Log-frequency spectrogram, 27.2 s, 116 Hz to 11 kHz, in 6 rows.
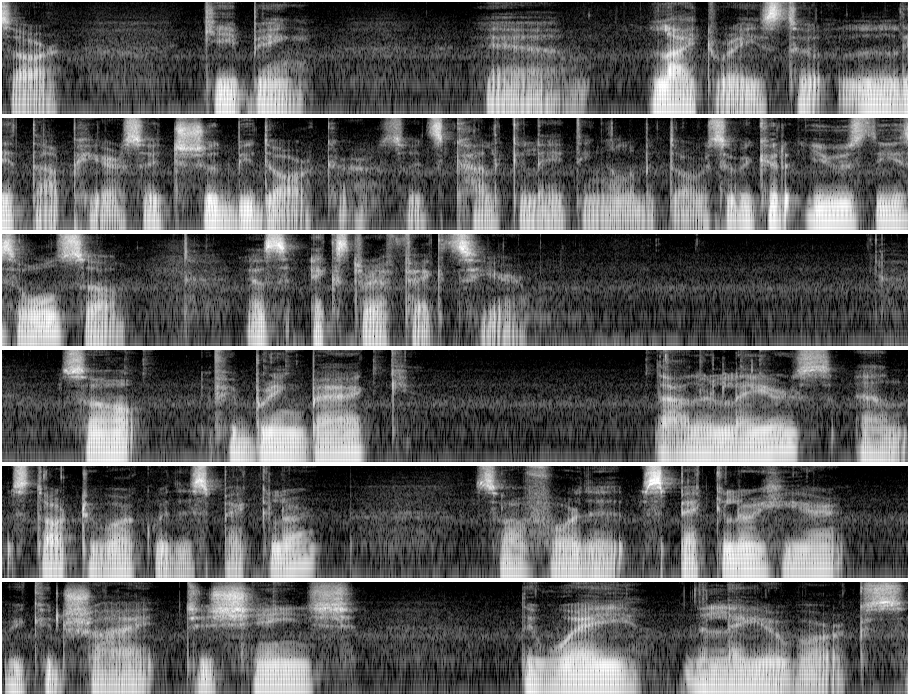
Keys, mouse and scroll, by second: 14.2 click, 14.8 click, 15.4 click, 17.2 click, 23.8 click.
